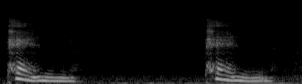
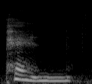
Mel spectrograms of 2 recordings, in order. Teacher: there's quite a breath of air comes out of your mouth when you say it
